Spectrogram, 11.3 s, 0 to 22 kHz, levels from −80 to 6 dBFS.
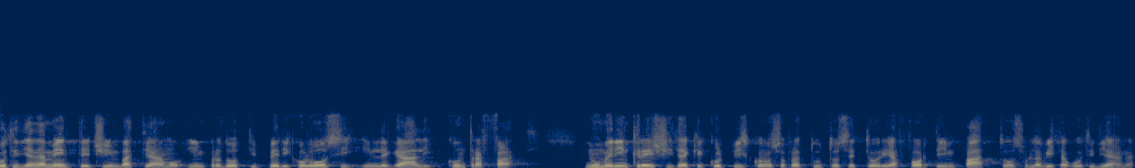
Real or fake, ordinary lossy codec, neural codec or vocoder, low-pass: real; Opus, 16 kbps; none; 7.2 kHz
